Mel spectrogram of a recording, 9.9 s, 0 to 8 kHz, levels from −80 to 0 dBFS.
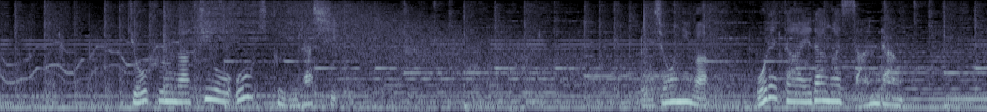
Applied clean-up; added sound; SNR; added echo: none; Trumpet; 16 dB; none.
